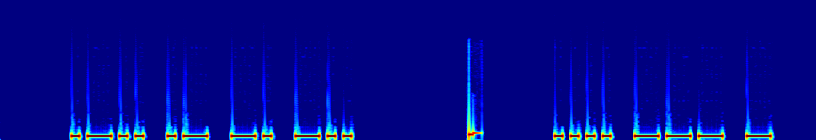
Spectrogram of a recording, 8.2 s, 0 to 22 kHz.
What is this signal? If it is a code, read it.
Morse code, heard as a keyed tone, about 15 wpm, 700 Hz. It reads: LAND HOT
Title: Sentences from Top 500 Words - New Word Drill - 15wpm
